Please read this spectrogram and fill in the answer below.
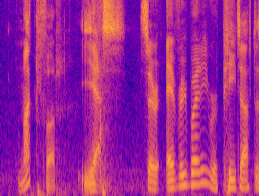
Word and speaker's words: Naglfar: Okay, CCP Gargant, can you please tell everybody listening to the stream what the correct way to say the vertical Minmatar Dreadnought is? Naglfar.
